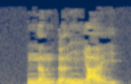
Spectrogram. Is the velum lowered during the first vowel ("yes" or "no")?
no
